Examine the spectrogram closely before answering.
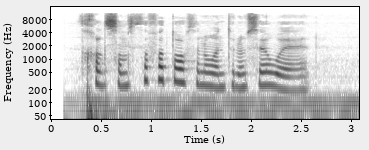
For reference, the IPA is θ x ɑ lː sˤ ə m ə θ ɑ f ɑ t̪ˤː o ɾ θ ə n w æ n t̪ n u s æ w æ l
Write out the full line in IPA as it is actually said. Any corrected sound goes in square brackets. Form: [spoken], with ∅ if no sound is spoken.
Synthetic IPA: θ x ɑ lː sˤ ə m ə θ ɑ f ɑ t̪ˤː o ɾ θ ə n w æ n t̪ n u s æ w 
